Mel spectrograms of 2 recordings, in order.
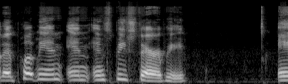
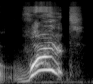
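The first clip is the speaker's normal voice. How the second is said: very high, rising squawk; mock disbelief; 4 dB louder than usual. Baffled by own botched word, high mock disbelief. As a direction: squeal in disbelief at yourself.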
